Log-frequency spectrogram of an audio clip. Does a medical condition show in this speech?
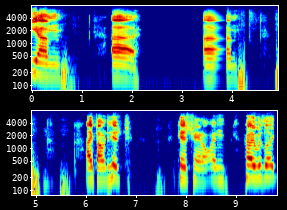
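Yes: cerebral palsy.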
